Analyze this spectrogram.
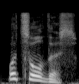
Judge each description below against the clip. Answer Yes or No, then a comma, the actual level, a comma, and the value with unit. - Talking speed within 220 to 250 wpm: Yes, fast, 225 wpm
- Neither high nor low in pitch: Yes, medium, 170 Hz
